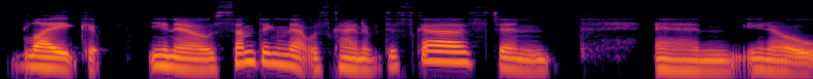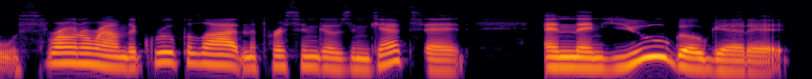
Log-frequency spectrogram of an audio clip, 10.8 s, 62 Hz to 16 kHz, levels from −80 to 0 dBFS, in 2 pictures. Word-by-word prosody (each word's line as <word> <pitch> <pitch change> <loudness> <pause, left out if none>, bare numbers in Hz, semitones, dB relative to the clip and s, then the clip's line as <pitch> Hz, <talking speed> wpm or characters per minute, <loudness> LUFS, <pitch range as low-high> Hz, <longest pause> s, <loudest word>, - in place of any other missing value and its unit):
like, 145 -4 +1 0.3
you 165 -1 -1
know, 130 -4 0
something 190 +6 -3
that 155 -3 -1
was 135 0 -8
kind 135 -3 -3
of 125 +2 -9
discussed 205 +6 -1
and 120 -5 -4 0.7
and, 120 -3 -5
you 130 0 -5
know, 115 -4 -3
thrown 195 0 +3
around 160 -5 +3
the 140 - 0
group 200 +6 -1
a - - -2
lot 175 -3 +4
and 145 - -2
the - - -4
person 155 +1 -4
goes 135 -2 -4
and 130 -1 -2
gets 210 - -1
it, 120 -2 -2 0.5
and 145 0 +5
then 140 -1 +4
you 220 - +5
go 140 -5 +5
get 120 -2 -1
it, 105 -1 -3
145 Hz, 175 wpm, -23 LUFS, 130-180 Hz, 0.7 s, and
